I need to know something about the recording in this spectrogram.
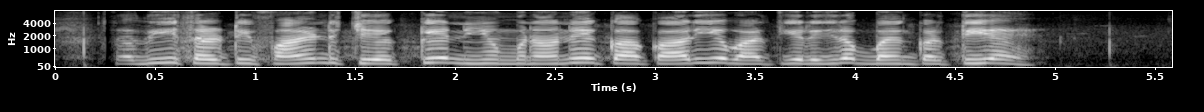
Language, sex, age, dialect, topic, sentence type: Hindi, male, 25-30, Awadhi Bundeli, banking, statement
